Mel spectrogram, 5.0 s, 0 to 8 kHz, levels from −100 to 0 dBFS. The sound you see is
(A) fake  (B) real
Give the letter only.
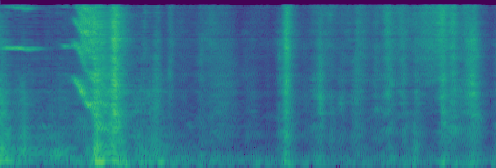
A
